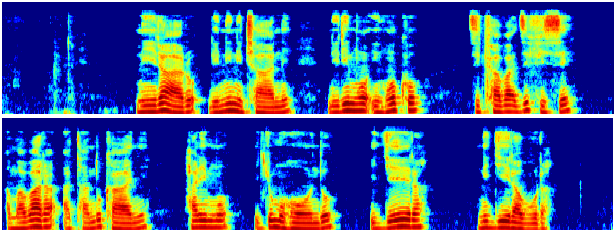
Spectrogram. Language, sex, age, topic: Rundi, male, 18-24, agriculture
